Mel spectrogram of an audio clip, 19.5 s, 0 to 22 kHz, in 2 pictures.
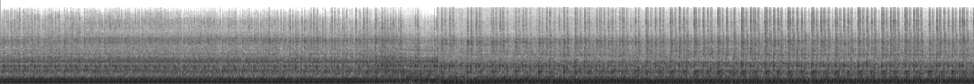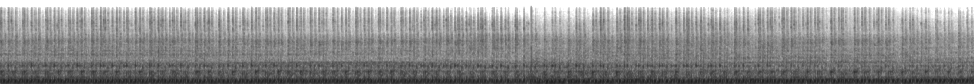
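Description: Twin-turbo 427 cubic-inch LS V8 of a drag-racing Camaro idling loudly at the starting line, its note running with a rapid, even pulse that shifts about four seconds in.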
